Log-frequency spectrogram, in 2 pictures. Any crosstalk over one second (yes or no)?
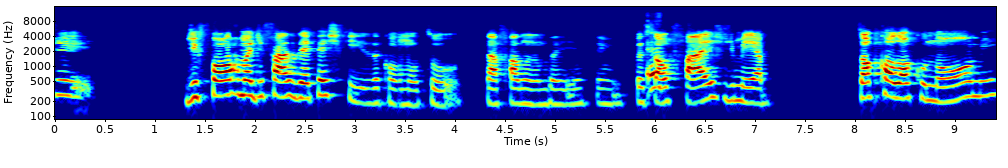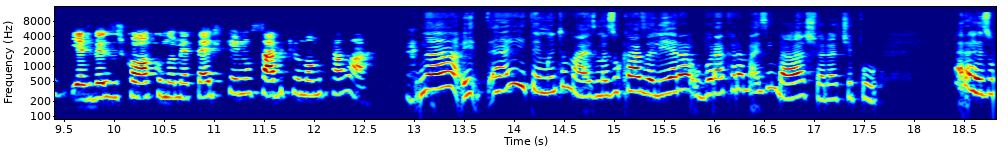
no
